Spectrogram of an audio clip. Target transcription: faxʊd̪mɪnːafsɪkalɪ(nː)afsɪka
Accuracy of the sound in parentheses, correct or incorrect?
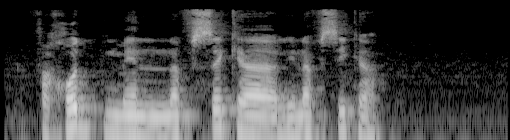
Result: incorrect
